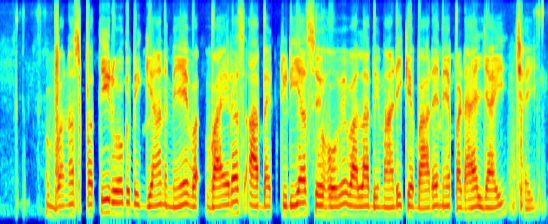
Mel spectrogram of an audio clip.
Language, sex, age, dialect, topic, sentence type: Magahi, male, 18-24, Western, agriculture, statement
